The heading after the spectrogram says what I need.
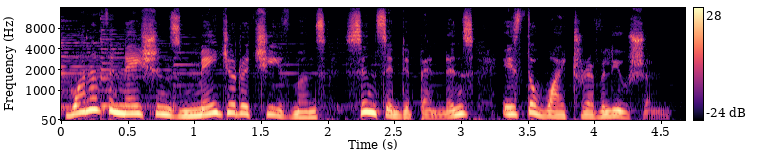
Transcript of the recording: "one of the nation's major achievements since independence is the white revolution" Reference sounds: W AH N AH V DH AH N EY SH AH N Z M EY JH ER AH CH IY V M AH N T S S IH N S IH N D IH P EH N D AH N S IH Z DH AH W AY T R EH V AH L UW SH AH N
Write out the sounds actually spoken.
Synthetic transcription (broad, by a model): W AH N AH V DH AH N EY SH AH N Z M EY JH ER AH CH IY V M AH N T S S IH N S IH N D IH P EH N D AH N S IH Z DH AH W AY T R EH V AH L UW SH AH N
